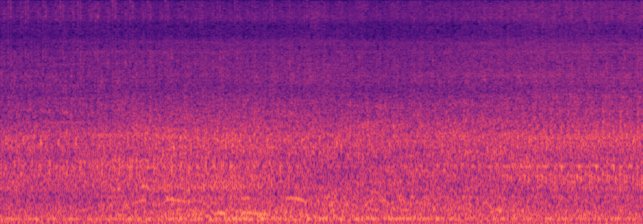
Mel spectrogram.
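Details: Rebuilt Duramax diesel with new injectors and rails, first start after rebuild, not yet at operating temperature: steady even diesel clatter and a smooth low rumble at idle, no knocks or misses; normal idle.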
